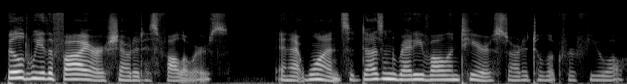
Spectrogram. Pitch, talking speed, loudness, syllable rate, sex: 215 Hz, 180 wpm, -19 LUFS, 4.7 syllables/s, female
